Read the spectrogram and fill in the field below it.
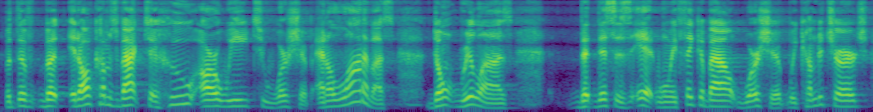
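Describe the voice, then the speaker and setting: Emphatic preacher with a fairly high voice. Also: male voice, lively intonation, moderate pace. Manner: emphatic, checks in with listeners. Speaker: pastor. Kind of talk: sermon.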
